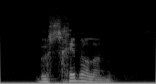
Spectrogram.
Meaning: to become mouldy
- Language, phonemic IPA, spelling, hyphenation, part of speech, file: Dutch, /bəˈsxɪmələ(n)/, beschimmelen, be‧schim‧me‧len, verb, Nl-beschimmelen.ogg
